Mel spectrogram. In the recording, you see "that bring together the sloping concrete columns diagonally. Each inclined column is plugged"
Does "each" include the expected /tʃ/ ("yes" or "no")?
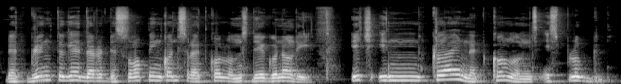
yes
